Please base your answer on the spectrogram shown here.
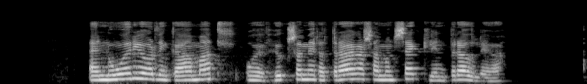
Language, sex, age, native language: Icelandic, female, 60-69, Icelandic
